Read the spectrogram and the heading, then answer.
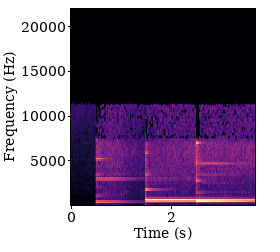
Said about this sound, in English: And most of you know what that is. That's NBC.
